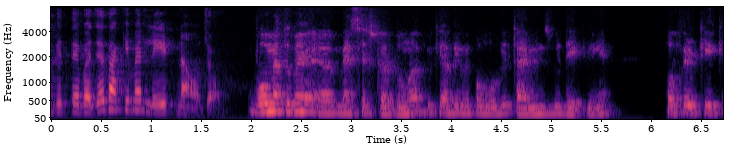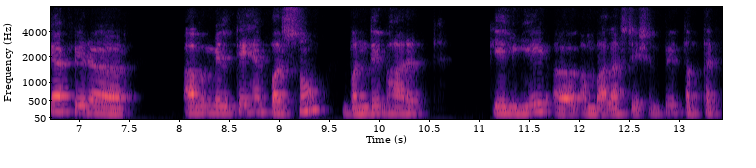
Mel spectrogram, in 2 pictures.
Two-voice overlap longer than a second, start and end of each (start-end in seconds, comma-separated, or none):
none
